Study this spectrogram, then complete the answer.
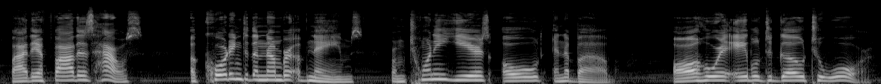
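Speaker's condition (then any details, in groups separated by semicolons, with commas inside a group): No condition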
